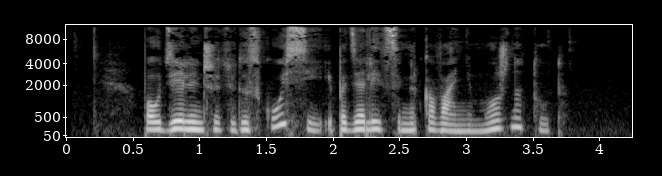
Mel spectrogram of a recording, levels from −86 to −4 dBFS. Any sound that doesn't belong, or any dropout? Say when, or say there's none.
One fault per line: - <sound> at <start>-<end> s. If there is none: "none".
none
